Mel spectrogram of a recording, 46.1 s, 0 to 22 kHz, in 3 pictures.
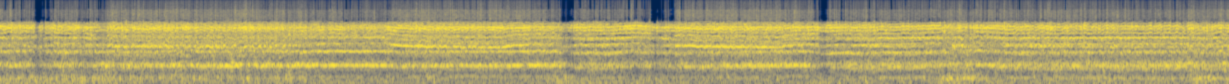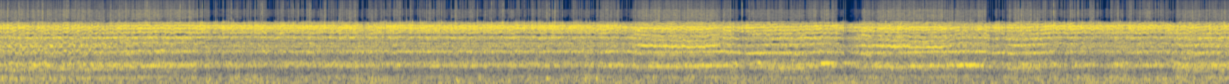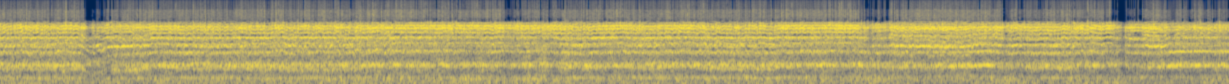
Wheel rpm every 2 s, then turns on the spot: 230, 210, 220, 220, 220, 220, 220, 210, 220, 230, 230, 230, 220, 220, 230, 200, 200, 220, 230, 220, 220, 220, 220.
none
